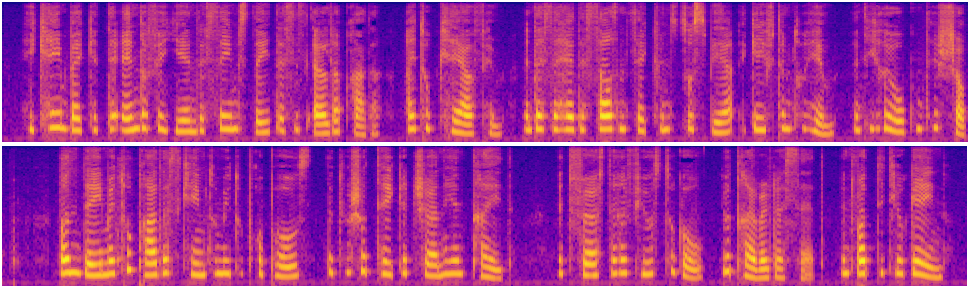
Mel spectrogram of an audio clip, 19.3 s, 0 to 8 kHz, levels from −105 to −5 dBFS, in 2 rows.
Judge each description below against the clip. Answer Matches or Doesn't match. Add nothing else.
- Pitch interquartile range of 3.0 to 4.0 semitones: Matches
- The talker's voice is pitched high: Matches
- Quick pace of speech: Matches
